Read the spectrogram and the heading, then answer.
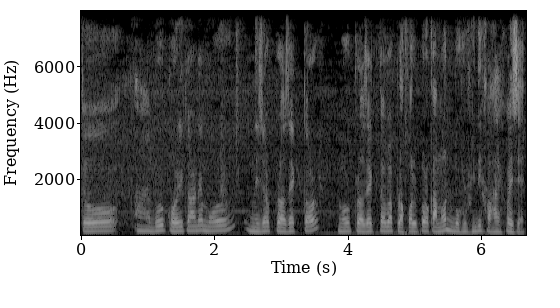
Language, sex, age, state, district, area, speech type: Assamese, male, 18-30, Assam, Majuli, urban, spontaneous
